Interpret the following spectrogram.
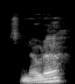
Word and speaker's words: Tsunoda: 2023 Red Bull formula nurur ring and Yuki sonoda is how you say his name that was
